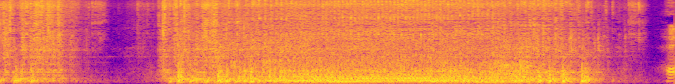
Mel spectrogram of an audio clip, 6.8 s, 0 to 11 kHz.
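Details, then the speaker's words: 3hp Briggs and Stratton horizontal-shaft engine, unknown condition, on a cold night, started with fuel added directly into the cylinder: after a pause it pops and catches into a rough, quick chugging run for a few seconds, then dies. A first start. "hey well that's it folks she runs okay now we're not going to end the video there"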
